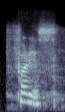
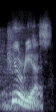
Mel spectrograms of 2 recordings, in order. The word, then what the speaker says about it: furious: okay curious which one furious furious few years remember that all this ending is pronounced us for example the same as jealous okay jealous what other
